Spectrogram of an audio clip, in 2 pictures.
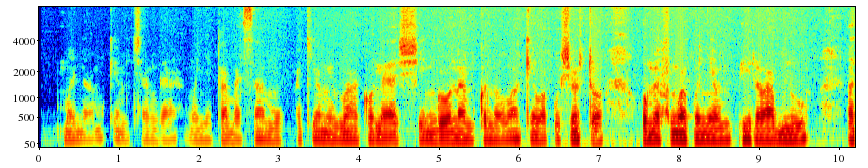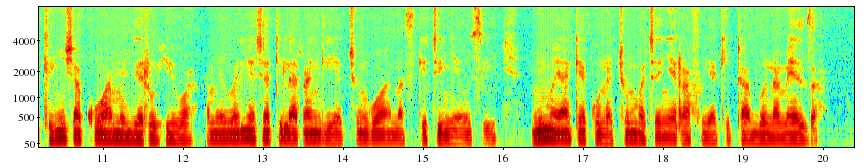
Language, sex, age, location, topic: Swahili, male, 18-24, Kisumu, finance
